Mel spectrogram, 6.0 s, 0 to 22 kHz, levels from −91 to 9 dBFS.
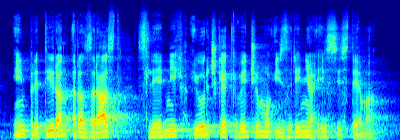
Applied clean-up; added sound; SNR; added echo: none; none; none; none.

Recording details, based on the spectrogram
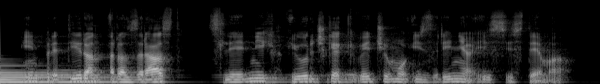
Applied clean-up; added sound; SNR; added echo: neural mask model RNNoise.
